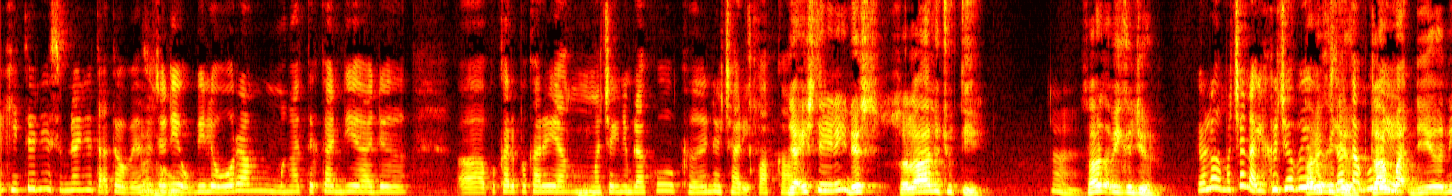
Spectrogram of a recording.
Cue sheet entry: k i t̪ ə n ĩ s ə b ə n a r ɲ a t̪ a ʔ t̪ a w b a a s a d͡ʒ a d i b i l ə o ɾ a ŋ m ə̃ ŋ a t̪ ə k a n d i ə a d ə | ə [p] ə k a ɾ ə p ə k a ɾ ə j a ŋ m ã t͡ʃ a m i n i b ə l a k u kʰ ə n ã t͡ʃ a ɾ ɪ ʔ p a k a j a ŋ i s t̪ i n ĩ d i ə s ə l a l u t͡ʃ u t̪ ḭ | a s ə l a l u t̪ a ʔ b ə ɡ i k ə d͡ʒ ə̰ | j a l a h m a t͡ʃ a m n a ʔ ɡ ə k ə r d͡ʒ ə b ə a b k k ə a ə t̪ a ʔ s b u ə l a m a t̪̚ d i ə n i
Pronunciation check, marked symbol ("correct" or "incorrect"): correct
